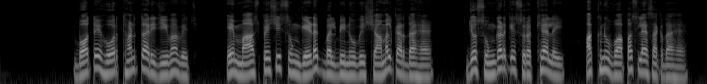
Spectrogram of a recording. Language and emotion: Punjabi, neutral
